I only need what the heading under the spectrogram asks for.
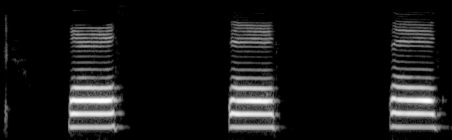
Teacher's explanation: क यह भी मोटे हरूफ में से है इसको भी हम भरे हुए मुंह के साथ पढ़ेंगे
